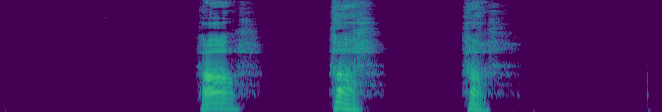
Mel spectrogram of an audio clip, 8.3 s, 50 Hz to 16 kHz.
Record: {
  "exhalation_length": "8.3 s",
  "exhalation_amplitude": 31379,
  "exhalation_signal_mean_std_ratio": 0.28,
  "survey_phase": "beta (2021-08-13 to 2022-03-07)",
  "age": "45-64",
  "gender": "Male",
  "wearing_mask": "No",
  "symptom_none": true,
  "smoker_status": "Never smoked",
  "respiratory_condition_asthma": false,
  "respiratory_condition_other": false,
  "recruitment_source": "REACT",
  "submission_delay": "2 days",
  "covid_test_result": "Negative",
  "covid_test_method": "RT-qPCR",
  "influenza_a_test_result": "Negative",
  "influenza_b_test_result": "Negative"
}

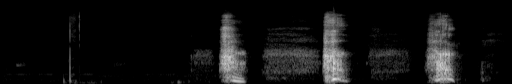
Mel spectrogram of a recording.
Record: {
  "exhalation_length": "5.1 s",
  "exhalation_amplitude": 32768,
  "exhalation_signal_mean_std_ratio": 0.29,
  "survey_phase": "beta (2021-08-13 to 2022-03-07)",
  "age": "45-64",
  "gender": "Female",
  "wearing_mask": "No",
  "symptom_cough_any": true,
  "symptom_runny_or_blocked_nose": true,
  "symptom_fatigue": true,
  "smoker_status": "Never smoked",
  "respiratory_condition_asthma": false,
  "respiratory_condition_other": false,
  "recruitment_source": "Test and Trace",
  "submission_delay": "2 days",
  "covid_test_result": "Positive",
  "covid_test_method": "RT-qPCR",
  "covid_ct_value": 25.0,
  "covid_ct_gene": "ORF1ab gene"
}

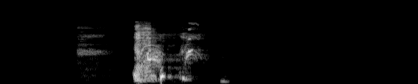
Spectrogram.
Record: {
  "cough_length": "4.2 s",
  "cough_amplitude": 30464,
  "cough_signal_mean_std_ratio": 0.24,
  "survey_phase": "alpha (2021-03-01 to 2021-08-12)",
  "age": "45-64",
  "gender": "Female",
  "wearing_mask": "No",
  "symptom_none": true,
  "smoker_status": "Ex-smoker",
  "respiratory_condition_asthma": false,
  "respiratory_condition_other": false,
  "recruitment_source": "REACT",
  "submission_delay": "2 days",
  "covid_test_result": "Negative",
  "covid_test_method": "RT-qPCR"
}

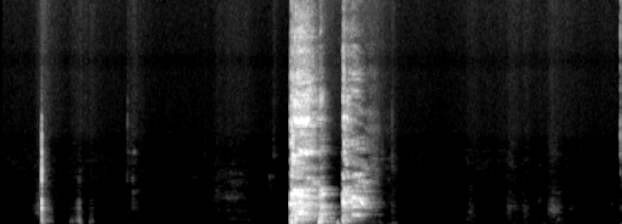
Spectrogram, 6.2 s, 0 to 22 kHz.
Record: {
  "cough_length": "6.2 s",
  "cough_amplitude": 30488,
  "cough_signal_mean_std_ratio": 0.24,
  "survey_phase": "beta (2021-08-13 to 2022-03-07)",
  "age": "65+",
  "gender": "Male",
  "wearing_mask": "No",
  "symptom_cough_any": true,
  "smoker_status": "Never smoked",
  "respiratory_condition_asthma": false,
  "respiratory_condition_other": false,
  "recruitment_source": "REACT",
  "submission_delay": "3 days",
  "covid_test_result": "Negative",
  "covid_test_method": "RT-qPCR"
}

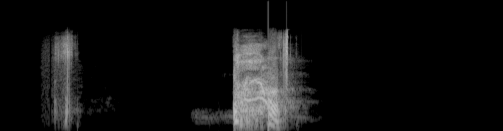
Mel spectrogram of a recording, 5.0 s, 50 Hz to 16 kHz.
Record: {
  "cough_length": "5.0 s",
  "cough_amplitude": 32768,
  "cough_signal_mean_std_ratio": 0.27,
  "survey_phase": "beta (2021-08-13 to 2022-03-07)",
  "age": "45-64",
  "gender": "Male",
  "wearing_mask": "No",
  "symptom_cough_any": true,
  "symptom_runny_or_blocked_nose": true,
  "symptom_sore_throat": true,
  "symptom_fatigue": true,
  "symptom_onset": "11 days",
  "smoker_status": "Ex-smoker",
  "respiratory_condition_asthma": false,
  "respiratory_condition_other": false,
  "recruitment_source": "REACT",
  "submission_delay": "1 day",
  "covid_test_result": "Negative",
  "covid_test_method": "RT-qPCR"
}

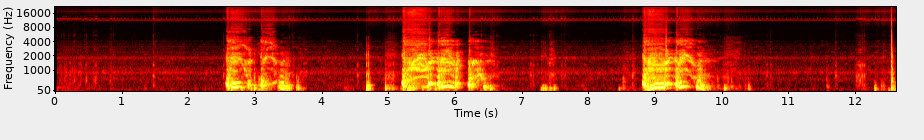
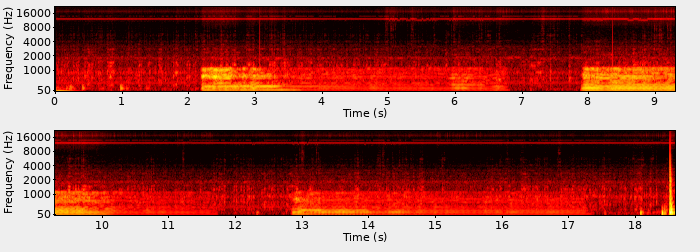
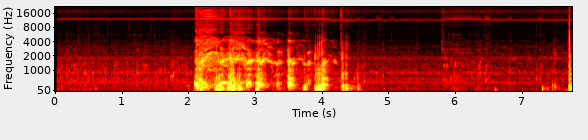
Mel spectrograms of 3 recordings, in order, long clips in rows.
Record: {
  "three_cough_length": "12.6 s",
  "three_cough_amplitude": 26800,
  "three_cough_signal_mean_std_ratio": 0.4,
  "exhalation_length": "18.6 s",
  "exhalation_amplitude": 26420,
  "exhalation_signal_mean_std_ratio": 0.37,
  "cough_length": "7.8 s",
  "cough_amplitude": 26788,
  "cough_signal_mean_std_ratio": 0.35,
  "survey_phase": "alpha (2021-03-01 to 2021-08-12)",
  "age": "45-64",
  "gender": "Male",
  "wearing_mask": "No",
  "symptom_headache": true,
  "smoker_status": "Never smoked",
  "respiratory_condition_asthma": false,
  "respiratory_condition_other": false,
  "recruitment_source": "REACT",
  "submission_delay": "1 day",
  "covid_test_result": "Negative",
  "covid_test_method": "RT-qPCR"
}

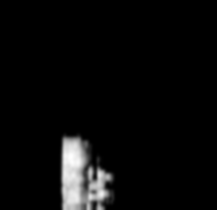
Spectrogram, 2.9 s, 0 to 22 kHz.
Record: {
  "cough_length": "2.9 s",
  "cough_amplitude": 32094,
  "cough_signal_mean_std_ratio": 0.31,
  "survey_phase": "beta (2021-08-13 to 2022-03-07)",
  "age": "18-44",
  "gender": "Female",
  "wearing_mask": "No",
  "symptom_none": true,
  "symptom_onset": "10 days",
  "smoker_status": "Ex-smoker",
  "respiratory_condition_asthma": true,
  "respiratory_condition_other": false,
  "recruitment_source": "REACT",
  "submission_delay": "2 days",
  "covid_test_result": "Negative",
  "covid_test_method": "RT-qPCR",
  "influenza_a_test_result": "Unknown/Void",
  "influenza_b_test_result": "Unknown/Void"
}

